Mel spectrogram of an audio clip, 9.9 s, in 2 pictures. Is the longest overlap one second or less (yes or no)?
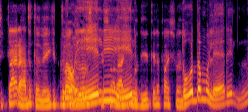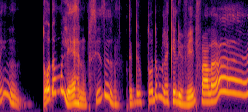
no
